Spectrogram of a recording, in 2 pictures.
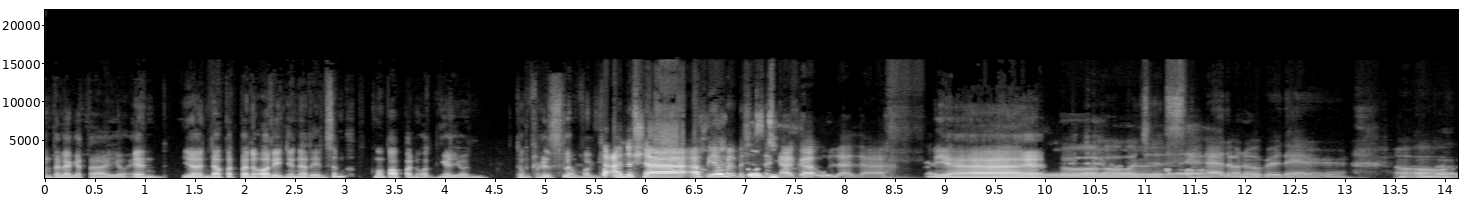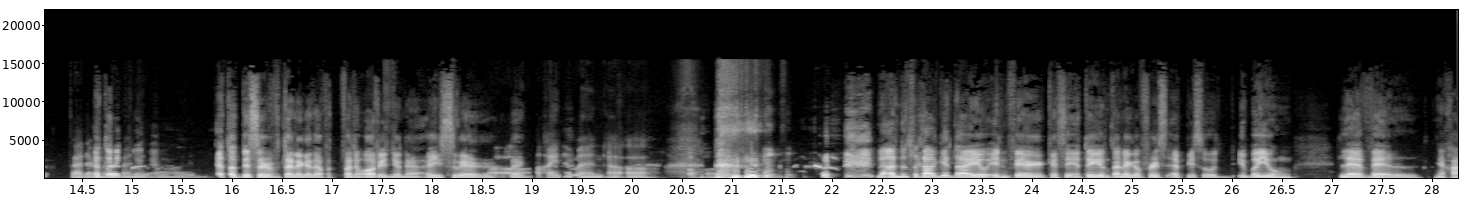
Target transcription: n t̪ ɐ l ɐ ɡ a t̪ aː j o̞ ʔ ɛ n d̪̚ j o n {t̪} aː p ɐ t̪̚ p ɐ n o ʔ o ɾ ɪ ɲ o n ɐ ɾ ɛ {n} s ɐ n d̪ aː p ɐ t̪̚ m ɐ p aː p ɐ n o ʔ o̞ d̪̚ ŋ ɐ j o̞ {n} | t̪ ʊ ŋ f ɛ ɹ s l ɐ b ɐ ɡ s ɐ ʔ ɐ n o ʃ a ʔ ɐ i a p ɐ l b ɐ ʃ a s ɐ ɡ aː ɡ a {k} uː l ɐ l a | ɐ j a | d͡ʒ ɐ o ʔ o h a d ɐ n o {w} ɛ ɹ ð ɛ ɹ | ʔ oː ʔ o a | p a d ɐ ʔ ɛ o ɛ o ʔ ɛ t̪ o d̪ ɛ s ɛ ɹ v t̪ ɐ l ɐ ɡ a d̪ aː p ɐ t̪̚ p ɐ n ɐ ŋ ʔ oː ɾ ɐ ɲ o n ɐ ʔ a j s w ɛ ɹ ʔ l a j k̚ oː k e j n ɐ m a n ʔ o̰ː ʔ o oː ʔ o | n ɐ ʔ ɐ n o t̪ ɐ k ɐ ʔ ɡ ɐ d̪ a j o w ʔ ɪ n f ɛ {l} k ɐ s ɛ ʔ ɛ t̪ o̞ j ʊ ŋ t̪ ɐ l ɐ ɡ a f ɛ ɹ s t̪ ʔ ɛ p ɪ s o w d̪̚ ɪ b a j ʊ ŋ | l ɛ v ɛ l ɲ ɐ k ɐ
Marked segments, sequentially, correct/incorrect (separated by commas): incorrect, correct, correct, incorrect, incorrect, incorrect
